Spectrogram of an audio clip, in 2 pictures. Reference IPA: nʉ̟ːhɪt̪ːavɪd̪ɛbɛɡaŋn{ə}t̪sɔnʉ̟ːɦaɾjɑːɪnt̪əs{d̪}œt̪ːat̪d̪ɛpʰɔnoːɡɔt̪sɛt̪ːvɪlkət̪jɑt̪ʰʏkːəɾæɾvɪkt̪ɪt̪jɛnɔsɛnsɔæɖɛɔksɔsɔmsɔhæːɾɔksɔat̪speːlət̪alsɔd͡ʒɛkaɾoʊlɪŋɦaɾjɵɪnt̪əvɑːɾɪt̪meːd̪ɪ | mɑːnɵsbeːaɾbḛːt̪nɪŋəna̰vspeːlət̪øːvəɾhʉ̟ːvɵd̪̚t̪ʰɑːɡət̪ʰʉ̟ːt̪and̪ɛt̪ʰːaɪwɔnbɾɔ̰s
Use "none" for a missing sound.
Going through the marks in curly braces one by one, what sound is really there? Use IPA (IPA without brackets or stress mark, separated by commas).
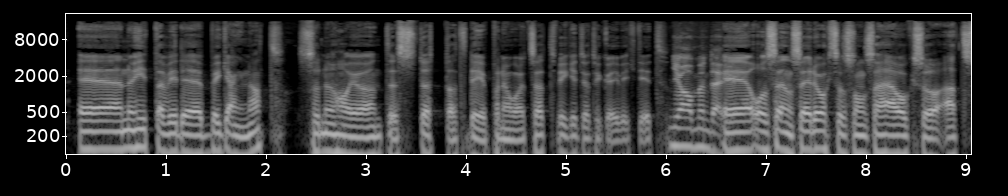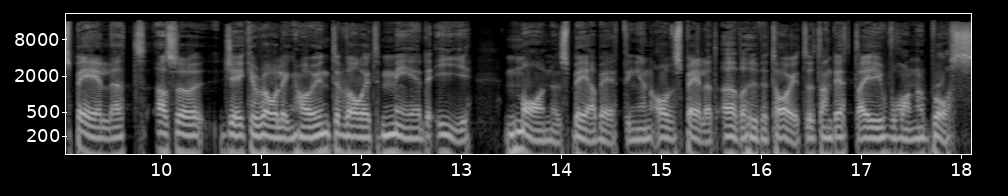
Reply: a, t̪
